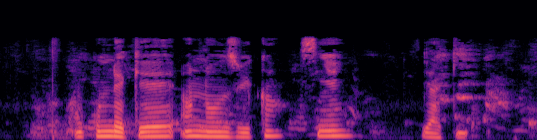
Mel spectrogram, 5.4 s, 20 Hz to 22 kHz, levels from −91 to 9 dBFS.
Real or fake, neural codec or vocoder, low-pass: real; none; 7.2 kHz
